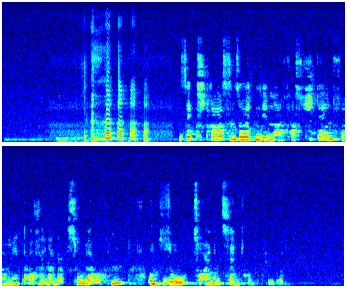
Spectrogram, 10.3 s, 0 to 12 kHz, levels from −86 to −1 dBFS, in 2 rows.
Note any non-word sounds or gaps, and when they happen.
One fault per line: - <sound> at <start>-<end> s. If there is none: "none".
- laugh at 0.8-2.4 s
